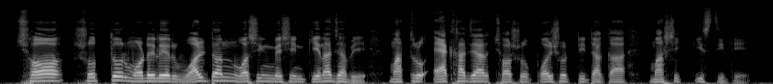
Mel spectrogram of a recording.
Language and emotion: Bengali, neutral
